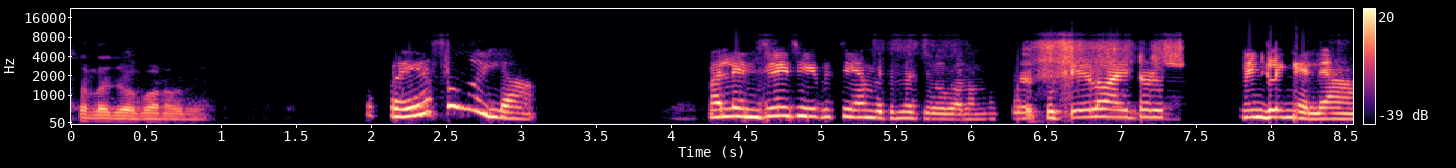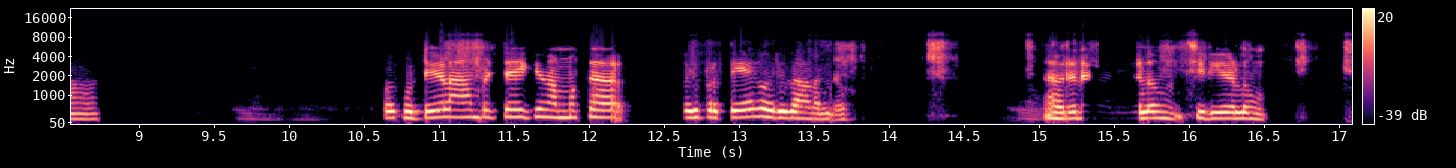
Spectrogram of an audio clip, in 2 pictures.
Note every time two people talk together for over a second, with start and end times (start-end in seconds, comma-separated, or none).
none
